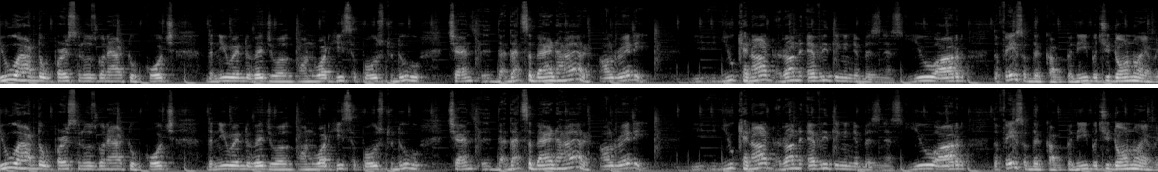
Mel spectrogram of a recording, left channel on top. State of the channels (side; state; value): both; normal; correlation 0.78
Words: are the person who's going to have to coach the new individual on what he's supposed to do, that's a bad hire already. You cannot run everything in your business. You are the face of the company, but you don't know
